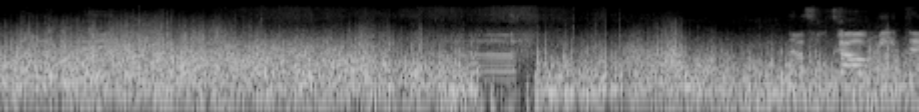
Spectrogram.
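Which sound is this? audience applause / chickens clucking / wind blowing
wind blowing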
